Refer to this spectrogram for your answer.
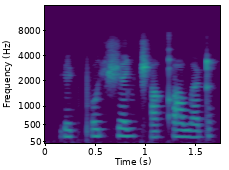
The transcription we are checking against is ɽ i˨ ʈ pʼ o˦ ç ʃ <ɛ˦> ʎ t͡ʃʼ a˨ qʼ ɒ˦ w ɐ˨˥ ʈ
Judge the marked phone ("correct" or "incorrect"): correct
